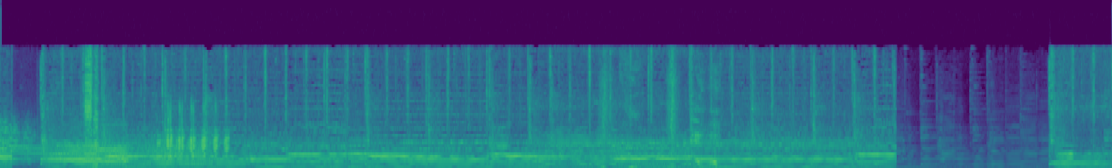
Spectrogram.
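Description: Cattle moo repeatedly over a music backing in a children's Bible story cartoon, the lowing calls long and drawn out, with a short quieter stretch near the end.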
